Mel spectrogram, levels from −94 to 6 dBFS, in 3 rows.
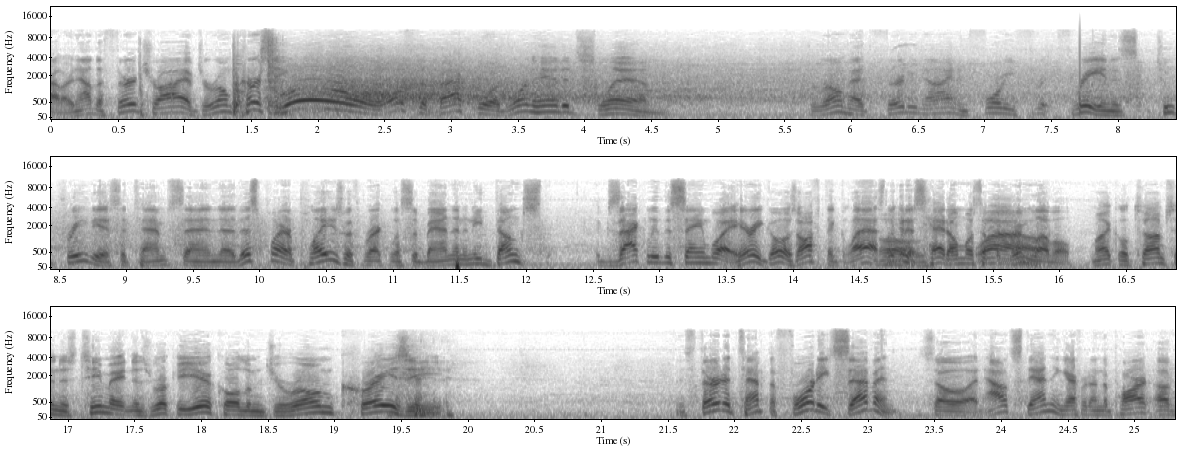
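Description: A voltage spike, likely from a plug, switch or static discharge, adds two loud pops, at 7.71 to 7.74 s and 11.47 to 11.51 s, about 15 dB and 20 dB above the sound, which continues underneath.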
